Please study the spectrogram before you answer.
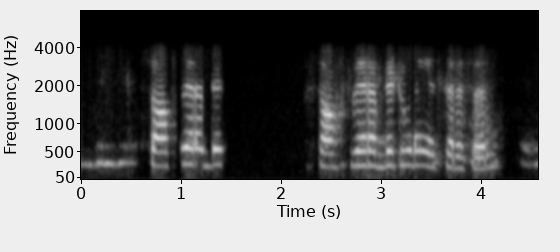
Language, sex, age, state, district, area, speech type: Telugu, female, 18-30, Telangana, Yadadri Bhuvanagiri, urban, conversation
